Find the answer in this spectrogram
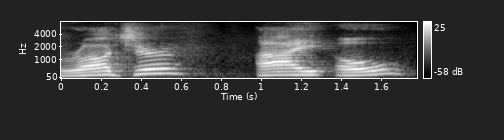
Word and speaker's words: Rogerio: So Rogerio spells like Roger. Think of Roger, I-O, Rogerio.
